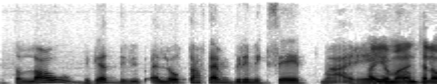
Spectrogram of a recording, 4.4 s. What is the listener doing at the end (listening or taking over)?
taking over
